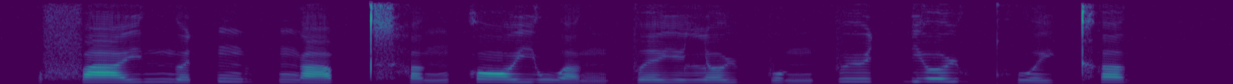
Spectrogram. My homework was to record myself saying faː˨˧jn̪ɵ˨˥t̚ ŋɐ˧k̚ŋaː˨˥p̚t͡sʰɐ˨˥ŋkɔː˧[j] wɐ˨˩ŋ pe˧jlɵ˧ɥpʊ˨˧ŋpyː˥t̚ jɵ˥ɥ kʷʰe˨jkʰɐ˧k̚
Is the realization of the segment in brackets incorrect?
no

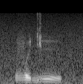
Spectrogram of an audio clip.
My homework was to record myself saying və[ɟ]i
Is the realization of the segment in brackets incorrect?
no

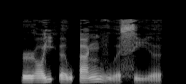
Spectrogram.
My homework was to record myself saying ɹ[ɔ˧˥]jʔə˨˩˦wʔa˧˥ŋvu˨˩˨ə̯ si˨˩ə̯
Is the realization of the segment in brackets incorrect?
no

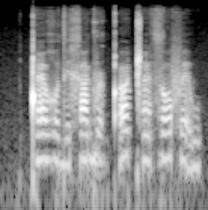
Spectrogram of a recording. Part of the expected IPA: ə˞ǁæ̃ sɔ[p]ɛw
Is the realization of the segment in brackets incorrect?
yes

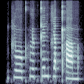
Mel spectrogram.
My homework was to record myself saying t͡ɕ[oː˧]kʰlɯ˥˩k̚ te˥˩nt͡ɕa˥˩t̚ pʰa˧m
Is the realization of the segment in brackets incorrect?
no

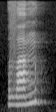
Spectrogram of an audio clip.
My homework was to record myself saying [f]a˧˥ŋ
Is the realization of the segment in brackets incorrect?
yes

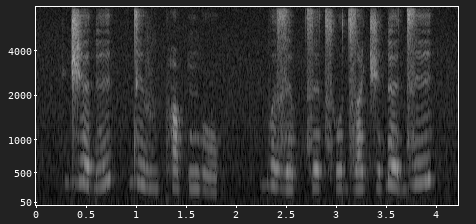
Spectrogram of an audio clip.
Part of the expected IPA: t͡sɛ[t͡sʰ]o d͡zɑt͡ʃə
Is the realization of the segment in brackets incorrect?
no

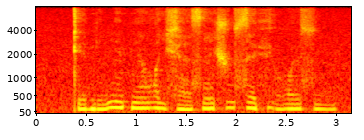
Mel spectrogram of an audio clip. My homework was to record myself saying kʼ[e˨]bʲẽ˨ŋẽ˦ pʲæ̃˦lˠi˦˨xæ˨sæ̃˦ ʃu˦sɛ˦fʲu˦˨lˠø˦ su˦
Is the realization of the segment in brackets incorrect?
no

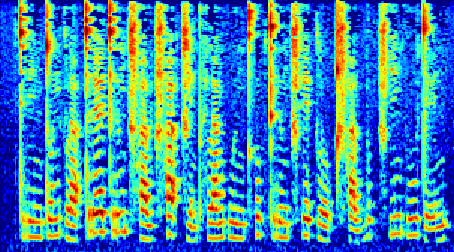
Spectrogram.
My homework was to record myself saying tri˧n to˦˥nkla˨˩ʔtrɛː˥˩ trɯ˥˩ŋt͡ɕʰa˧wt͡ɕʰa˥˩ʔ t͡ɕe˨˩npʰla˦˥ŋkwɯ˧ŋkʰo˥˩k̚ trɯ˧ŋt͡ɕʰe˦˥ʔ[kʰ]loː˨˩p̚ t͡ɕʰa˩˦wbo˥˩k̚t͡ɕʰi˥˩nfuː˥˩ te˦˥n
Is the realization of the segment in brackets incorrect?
yes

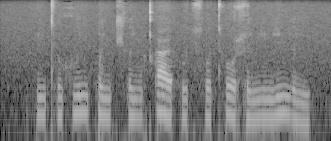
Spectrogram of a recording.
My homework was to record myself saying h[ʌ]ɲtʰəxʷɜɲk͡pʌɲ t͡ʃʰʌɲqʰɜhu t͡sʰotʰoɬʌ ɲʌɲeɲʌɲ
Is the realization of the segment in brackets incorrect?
yes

